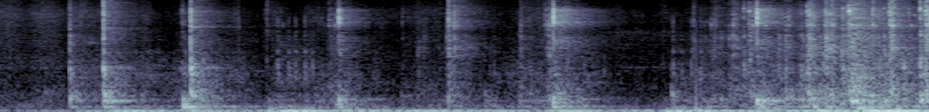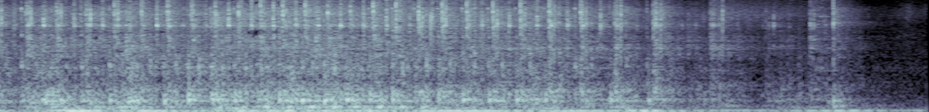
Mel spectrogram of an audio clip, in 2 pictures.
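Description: A sewing machine stitches a seam on a baby's petticoat, starting with short stop-start bursts of rapid needle clatter, then running steadily and loudly at a fast even rhythm before easing off near the end.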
